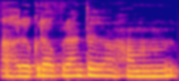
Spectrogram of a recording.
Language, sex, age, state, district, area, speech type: Maithili, female, 18-30, Bihar, Darbhanga, rural, spontaneous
